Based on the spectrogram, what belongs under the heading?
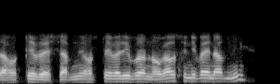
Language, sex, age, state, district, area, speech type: Assamese, male, 30-45, Assam, Barpeta, rural, conversation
